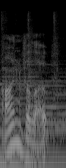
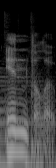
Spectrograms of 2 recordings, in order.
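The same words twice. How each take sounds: First: The first syllable sounds like 'on'. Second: The first syllable sounds like 'en'. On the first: The speaker calls it wrong. "if you say envelope, that's incorrect" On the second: The speaker calls it right. "It's usually envelope around here"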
